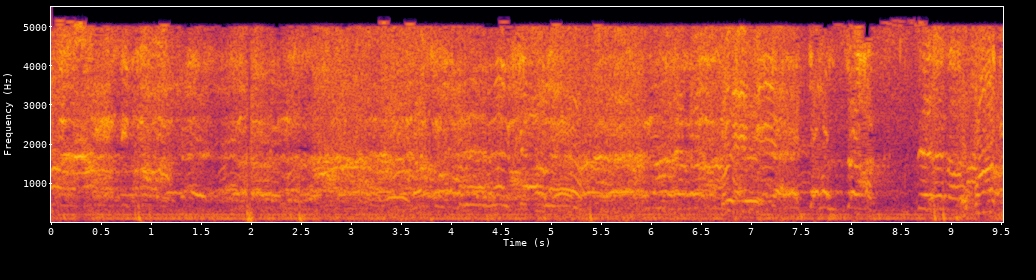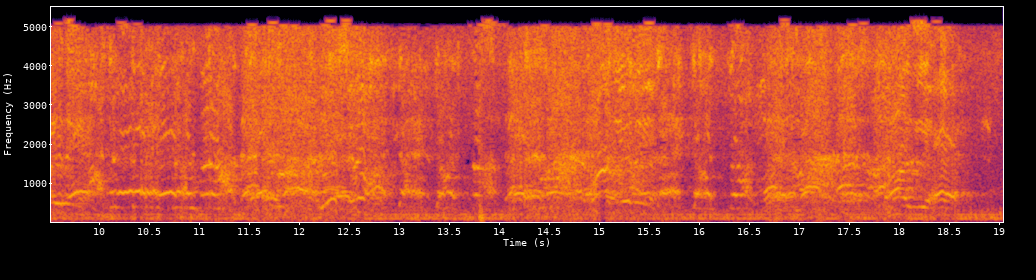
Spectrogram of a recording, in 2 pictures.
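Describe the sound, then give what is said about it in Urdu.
A large crowd chants and shouts in unison, loud and sustained for the whole stretch, with a dense wall of voices rising and falling in rhythm as at a rally. “ہم نعرے شارے لگانے والے نہیں ہیں، ہم تو کام کرنے والے ہیں، نوکر ہیں، نوکر خادم ہیں آقا کی ختم نبوت کے.”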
